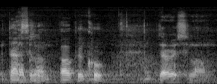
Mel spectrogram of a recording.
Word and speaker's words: Dar es Salaam: come straight to Tanzania, Dar es Salaam. Did I pronounce that right? Yeah. Dar es Salaam.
